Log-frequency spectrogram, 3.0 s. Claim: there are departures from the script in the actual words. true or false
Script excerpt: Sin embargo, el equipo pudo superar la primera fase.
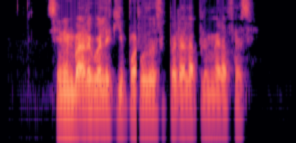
false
